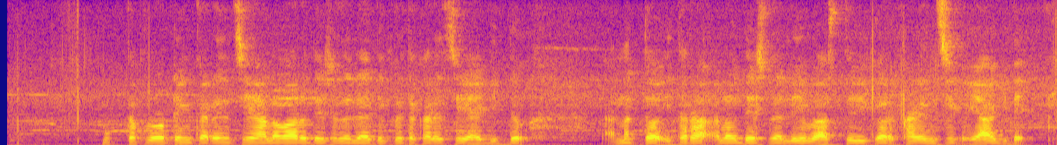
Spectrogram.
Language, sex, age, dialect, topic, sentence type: Kannada, male, 18-24, Mysore Kannada, banking, statement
